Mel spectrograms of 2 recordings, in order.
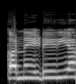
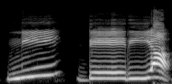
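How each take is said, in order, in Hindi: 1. यह शब्द एक बोली जाने वाली k ध्वनि से शुरू होता है। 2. यह शब्द एक n ध्वनि से शुरू होता है। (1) "कनेडेरिया नहीं है गाइज" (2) "सी साइलेंट है इधर"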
